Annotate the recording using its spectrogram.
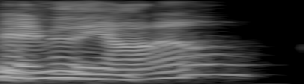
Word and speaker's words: Manganiello: But Manganiello.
